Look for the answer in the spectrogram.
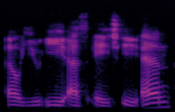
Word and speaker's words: Lueshen: Lueshen. My last name is spelled Lueshen.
